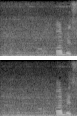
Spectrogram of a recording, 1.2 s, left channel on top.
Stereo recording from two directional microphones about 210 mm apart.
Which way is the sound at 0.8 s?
10° right (ahead or behind).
